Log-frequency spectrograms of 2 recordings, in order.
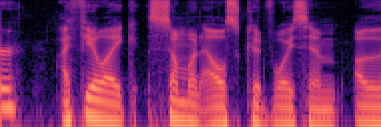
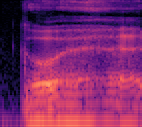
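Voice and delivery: put-on very old man voice, quieter; 5 dB quieter than usual. Joking about casting ninety-year-old Clint Eastwood: ninety-year-old Clint Eastwood impression. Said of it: "I want ninety-year-old Clint Eastwood".

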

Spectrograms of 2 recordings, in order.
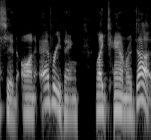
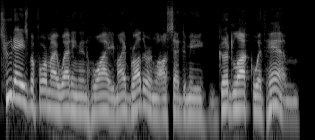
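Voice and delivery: ordinary talk, nothing marked

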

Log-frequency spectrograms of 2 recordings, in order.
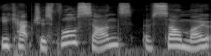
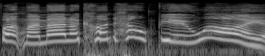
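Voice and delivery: fake sobbing, higher pitch; 9 semitones higher, 4 dB louder than usual. Retelling a god who cannot help a dying hero: mock crying. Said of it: "Hercules is, like, crying".

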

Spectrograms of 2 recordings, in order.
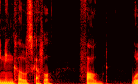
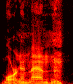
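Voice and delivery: put-on wheezy, wheezing old man's voice. Narrator reads a man's greeting at the back door, wheezing. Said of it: "he wheezed".

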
